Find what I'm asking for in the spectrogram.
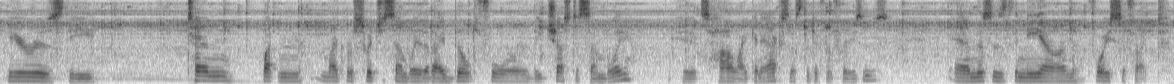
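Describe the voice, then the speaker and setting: A man's voice: mid-range voice, steady tone, unhurried, gravelly. A man giving a casual, matter-of-fact demonstration as a hobbyist, recorded at an indoor workbench. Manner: plain-spoken, matter-of-fact. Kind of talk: casual demo narration. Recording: noisy home camera recording.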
